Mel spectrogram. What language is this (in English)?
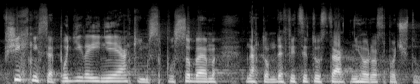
Czech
